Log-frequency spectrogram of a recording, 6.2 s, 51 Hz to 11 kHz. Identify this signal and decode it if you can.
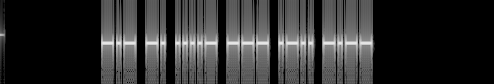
Morse code, heard as a keyed tone, about 26 wpm, 700 Hz. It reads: KN4OLY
